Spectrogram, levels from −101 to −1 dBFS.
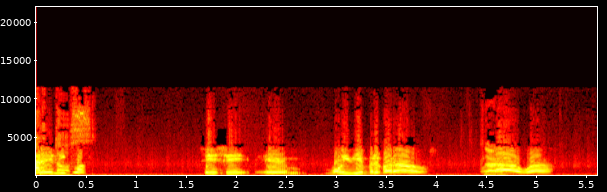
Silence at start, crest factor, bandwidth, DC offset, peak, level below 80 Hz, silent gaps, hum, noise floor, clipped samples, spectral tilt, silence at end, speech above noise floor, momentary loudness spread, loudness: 0 s; 20 dB; 11.5 kHz; under 0.1%; -2 dBFS; -50 dBFS; none; none; -47 dBFS; under 0.1%; -3.5 dB/octave; 0.45 s; 26 dB; 12 LU; -21 LUFS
